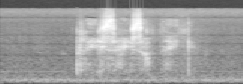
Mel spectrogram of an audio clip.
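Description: A woman whispering a few breathy, tearful words, starting just under a second in and lasting about a second.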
